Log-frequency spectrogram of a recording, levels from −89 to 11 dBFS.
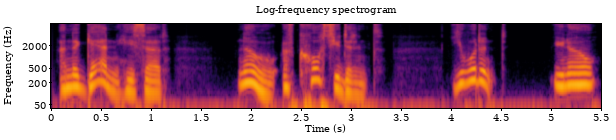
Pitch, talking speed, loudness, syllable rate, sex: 155 Hz, 140 wpm, -17 LUFS, 4.2 syllables/s, male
